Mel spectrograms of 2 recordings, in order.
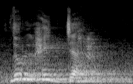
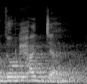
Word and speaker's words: Zulhijah: utsimin pelafalan tempatnya zulqdah Zulhijah bukan zulhajah Zulhijah zulkadah Zulhijah Muharram wa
